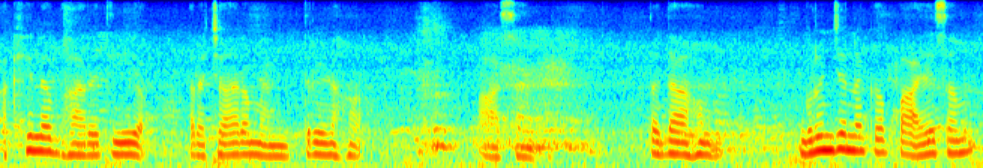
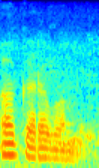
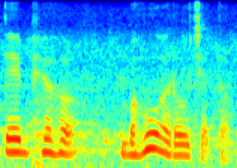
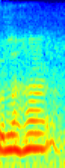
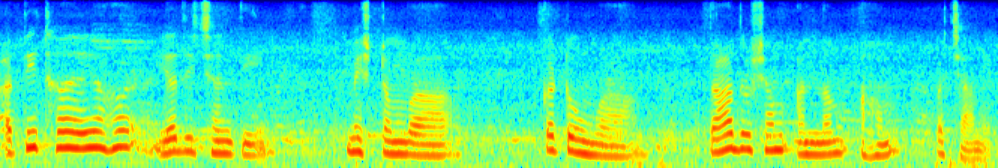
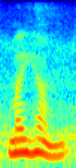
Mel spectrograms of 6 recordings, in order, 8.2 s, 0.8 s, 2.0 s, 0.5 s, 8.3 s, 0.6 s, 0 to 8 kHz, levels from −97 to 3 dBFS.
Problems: constant background noise, continuous background conversations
